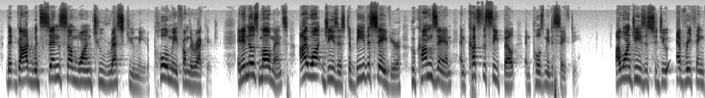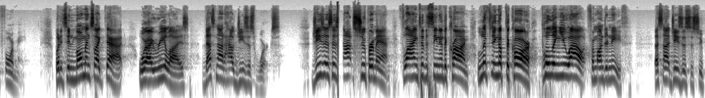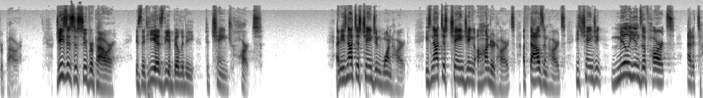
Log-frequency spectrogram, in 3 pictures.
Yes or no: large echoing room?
yes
